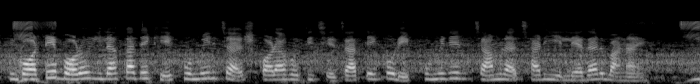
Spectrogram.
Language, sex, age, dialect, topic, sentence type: Bengali, female, 18-24, Western, agriculture, statement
